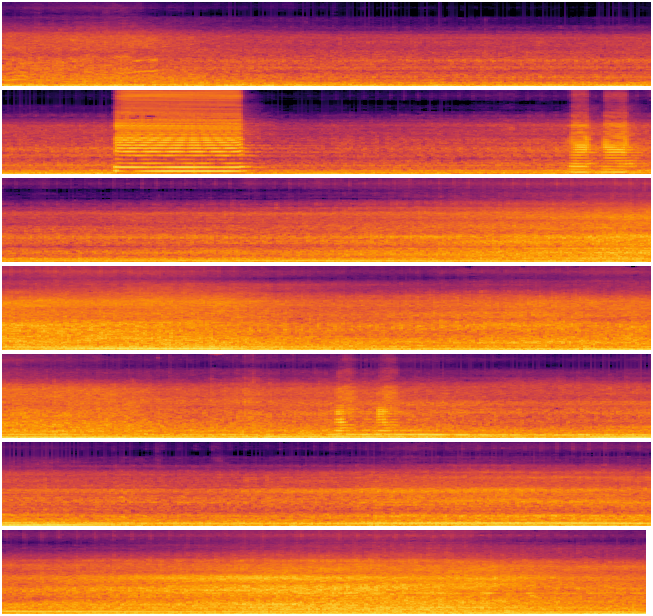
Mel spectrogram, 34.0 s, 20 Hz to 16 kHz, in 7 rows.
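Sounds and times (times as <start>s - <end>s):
steady engine noise: 0.0s - 34.0s
vehicle horns honking: 5.7s - 6.9s, 9.1s - 9.7s, 21.9s - 22.6s.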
